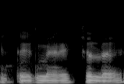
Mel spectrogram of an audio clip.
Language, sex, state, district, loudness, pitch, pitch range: Marathi, male, Karnataka, Belgaum, -29 LUFS, 90 Hz, 85-90 Hz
